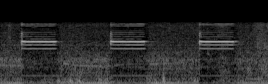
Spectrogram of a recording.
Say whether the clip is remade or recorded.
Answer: recorded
